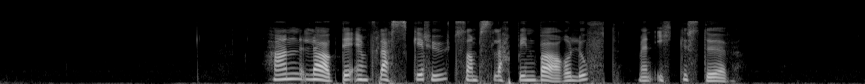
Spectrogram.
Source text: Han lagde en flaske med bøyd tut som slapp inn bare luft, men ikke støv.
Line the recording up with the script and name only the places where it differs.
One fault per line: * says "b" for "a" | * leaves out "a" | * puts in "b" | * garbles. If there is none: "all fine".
* leaves out "med bøyd"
